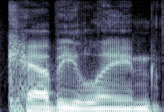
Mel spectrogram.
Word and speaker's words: Khaby Lame: Instagrammer Cabby Lame, I think it's pronounced Cabby Lame, K-H-A-B-Y-L-A-M-E.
